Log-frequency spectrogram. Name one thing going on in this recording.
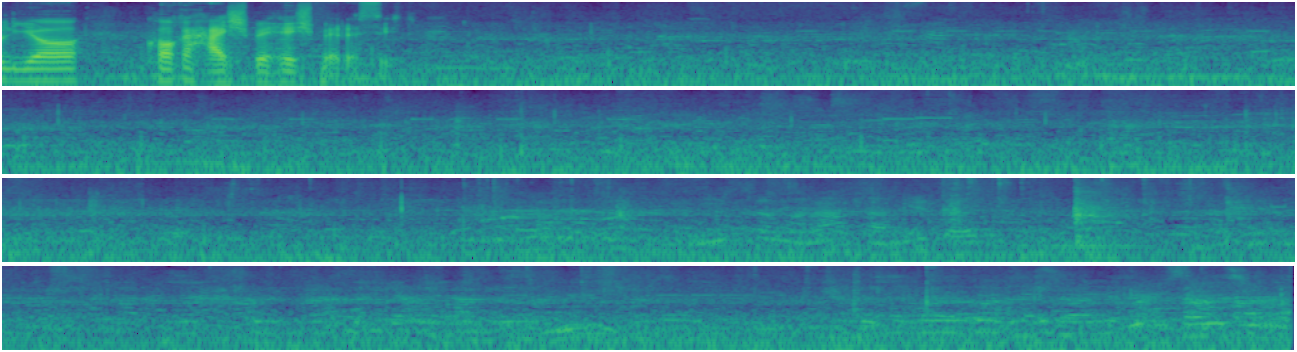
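A crowd of people talks in a low, steady murmur outdoors.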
